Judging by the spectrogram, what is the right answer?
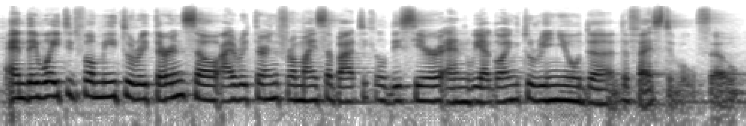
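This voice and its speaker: A woman's voice: fairly low pitch, little pitch movement, moderate pace, hardly any pauses, darkish tone, clear, resonant tone. A woman from Croatia, a festival director giving a chatty, friendly conference presentation with light laughter. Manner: chatty and friendly, laughs often, repeats words for emphasis.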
